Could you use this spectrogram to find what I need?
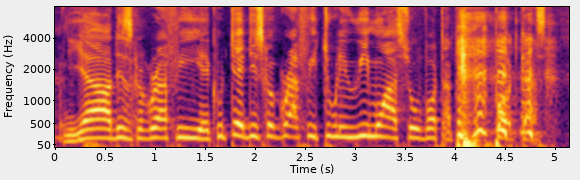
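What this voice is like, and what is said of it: Exaggerated mocking put-on accent. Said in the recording (French): “ce vieil accent raciste que je viens de faire”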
